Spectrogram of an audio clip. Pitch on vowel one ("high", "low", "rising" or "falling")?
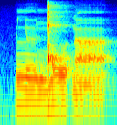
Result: low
